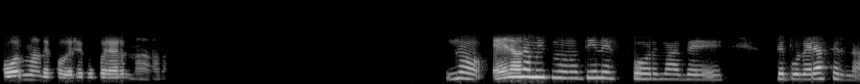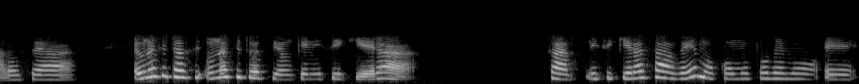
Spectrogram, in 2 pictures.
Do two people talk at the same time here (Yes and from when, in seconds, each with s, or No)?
No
